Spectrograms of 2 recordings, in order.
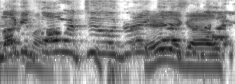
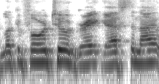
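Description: First: It is said with lively, enthusiastic energy. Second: It is said in a calm, ordinary tone.

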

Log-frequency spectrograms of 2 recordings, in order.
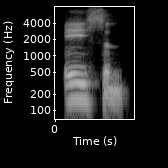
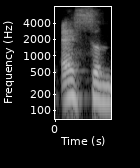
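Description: First: The final syllable has a weak, reduced vowel. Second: The final syllable has a full e vowel. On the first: The speaker calls it right. "E düşer. Biraz incelir" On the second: The speaker calls it wrong. "bu Essen değil"

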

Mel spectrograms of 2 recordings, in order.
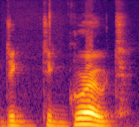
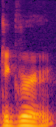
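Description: First: The vowel sounds like the oa in boat. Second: The vowel sounds like the oo in boot. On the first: The speaker calls it right. "I'll try during this video to call him DeGroat" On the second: The speaker calls it wrong. "I mispronounced DeGroat's name, and I was calling him DeGroot"

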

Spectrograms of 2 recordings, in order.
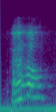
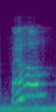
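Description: The two takes are said the same way.

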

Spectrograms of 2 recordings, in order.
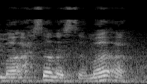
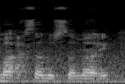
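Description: First: The word endings use open 'a' vowels. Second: The word endings use closed, non-open vowels. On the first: It exclaims how beautiful the sky is. The speaker calls it right. "وافتحي فاكي" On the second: It asks what is most beautiful in the sky. The speaker calls it wrong. "لا تقولي ما أحسن السماء"

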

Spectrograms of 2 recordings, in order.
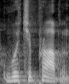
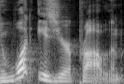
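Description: First: The words 'what is' are contracted into 'what's'. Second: The words 'what is' are said fully, separately. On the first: The speaker calls it right. "а what's your problem?" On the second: The speaker calls it wrong. "Не what is your problem"

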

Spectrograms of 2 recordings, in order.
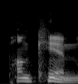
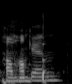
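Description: First: The second P sound is left out. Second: Both P sounds are pronounced strongly. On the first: "Like you skip the second P" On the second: "Do you over-enunciate the P's in pumpkin?"

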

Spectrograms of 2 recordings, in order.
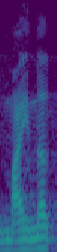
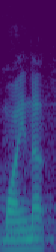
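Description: First: The first syllable sounds like 'my'. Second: The first syllable sounds like 'moy'. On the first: The speaker calls it right. "his name is Mainak" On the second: The speaker calls it wrong. "and not Moinak"

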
